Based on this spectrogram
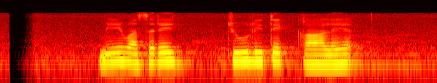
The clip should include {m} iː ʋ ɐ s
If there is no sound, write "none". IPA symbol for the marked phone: m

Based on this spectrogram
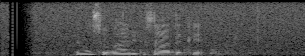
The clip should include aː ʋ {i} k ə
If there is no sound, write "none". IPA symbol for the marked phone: i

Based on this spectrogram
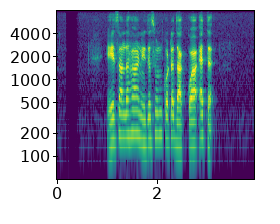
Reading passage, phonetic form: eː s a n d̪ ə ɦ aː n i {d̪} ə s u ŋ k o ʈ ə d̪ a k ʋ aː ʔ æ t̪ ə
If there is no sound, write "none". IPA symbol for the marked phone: d̪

